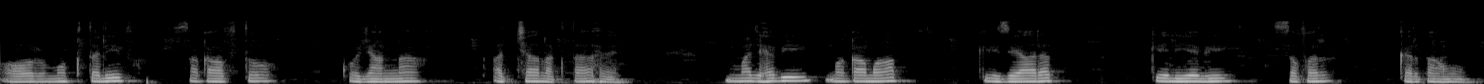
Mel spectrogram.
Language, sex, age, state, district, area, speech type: Urdu, male, 30-45, Bihar, Gaya, urban, spontaneous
